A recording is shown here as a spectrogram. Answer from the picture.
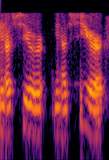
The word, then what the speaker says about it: Yeshua: This is the third person I've heard say Yeshua in the last days. That is the Hebrew pronunciation of Jesus.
